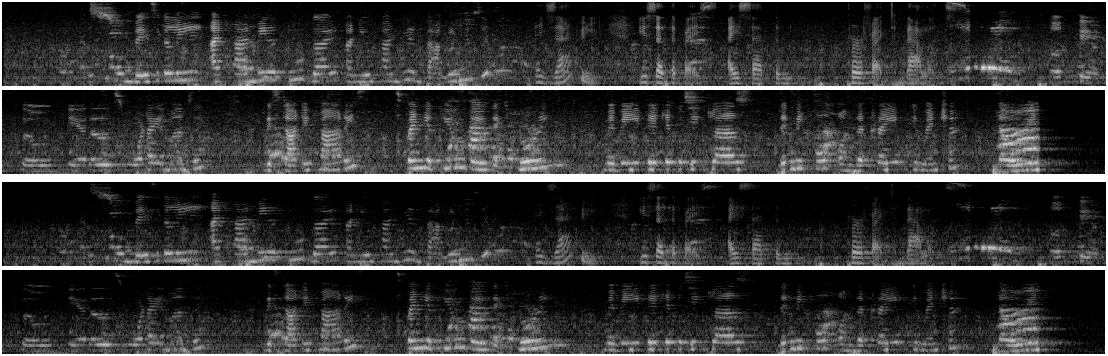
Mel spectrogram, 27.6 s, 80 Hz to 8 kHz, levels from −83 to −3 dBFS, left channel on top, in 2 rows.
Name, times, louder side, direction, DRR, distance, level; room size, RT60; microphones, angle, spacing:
voice 1, 1.3-6.1 12.2-12.6 13.1-13.6 14.1-16.3 17.1-18.2 18.9-20.8 21.4-23.1 23.6-25.0 25.3-25.7 26.2-26.8, left 5 dB, 60° left, 0.7 m, -30 dB
voice 2, 6.7-8.8 9.1-10.1 10.6-11.8, left 5 dB, 85° left, 1.0 m, -39 dB
sound 1, 14.2-18.4 18.6-20.8, right 1 dB, 90° right, 4.2 m, -55 dB
23.0 x 14.5 x 9.7 m
head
